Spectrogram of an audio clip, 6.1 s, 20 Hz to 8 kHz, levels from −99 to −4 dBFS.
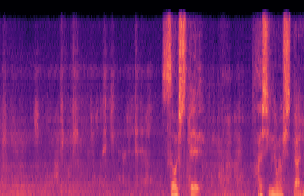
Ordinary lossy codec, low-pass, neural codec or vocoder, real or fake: none; 7.2 kHz; codec, 16 kHz in and 24 kHz out, 0.8 kbps, FocalCodec, streaming, 65536 codes; fake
